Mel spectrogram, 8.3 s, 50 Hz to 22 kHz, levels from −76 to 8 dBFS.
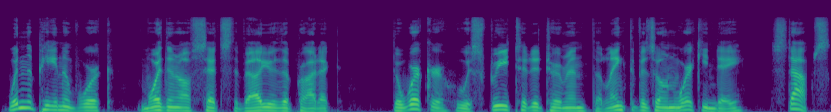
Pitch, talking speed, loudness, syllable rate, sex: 115 Hz, 200 wpm, -19 LUFS, 5.0 syllables/s, male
